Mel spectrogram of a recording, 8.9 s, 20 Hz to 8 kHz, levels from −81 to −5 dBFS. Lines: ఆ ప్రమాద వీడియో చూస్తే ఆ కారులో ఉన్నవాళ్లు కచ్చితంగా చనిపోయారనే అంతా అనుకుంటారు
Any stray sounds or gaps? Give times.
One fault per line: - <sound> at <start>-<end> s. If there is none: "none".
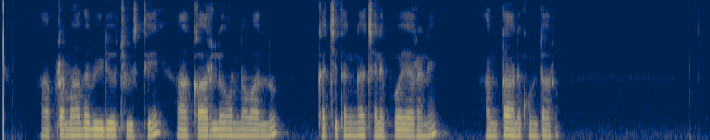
none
